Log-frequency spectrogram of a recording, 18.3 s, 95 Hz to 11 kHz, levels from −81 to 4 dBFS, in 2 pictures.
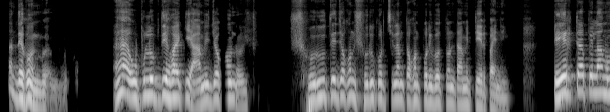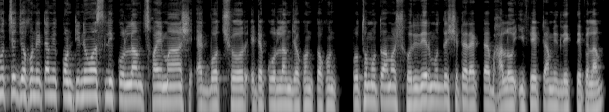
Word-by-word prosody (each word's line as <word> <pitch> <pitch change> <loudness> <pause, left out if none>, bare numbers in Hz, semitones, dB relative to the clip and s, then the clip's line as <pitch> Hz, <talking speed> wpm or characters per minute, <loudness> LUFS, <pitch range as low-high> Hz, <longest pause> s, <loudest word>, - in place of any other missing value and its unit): আ - - -3
দেখুন, 165 -4 +7
ব - - -2 1.1
হ্যাঁ 220 +1 +5
উপলব্ধি 190 +3 +4
হয় 175 -1 +6
কি? 175 - 0 0.2
আমি 145 +4 +3
যখন 165 +1 0 1.0
শুরুতে 170 +6 +1
যখন 185 0 -1
শুরু 155 0 0
করছিলাম 160 0 -1
তখন 155 +1 -1
পরিবর্তনটা 140 -2 -1
আমি 130 - -1
টের 120 -3 0
পাইনি। 90 -5 -3 0.7
টেরটা 215 +6 +7
পেলাম 220 -1 +3
হচ্ছে 205 +1 -2
যখন 190 0 0
এটা 180 - -5
আমি 190 - -1
কন্টিনিউয়াসলি 180 +1 0
করলাম 155 0 +1
৬ 145 -2 -1
মাস, 145 -2 -1 0.2
১ 125 - -6
বছর 130 0 -1 0.2
এটা 130 +2 -3
করলাম 130 0 -1
যখন 130 +1 -3
তখন 130 +2 -4 0.3
প্রথমত 145 +1 -3
আমার 140 -1 -1
শরীরের 135 +3 0
মধ্যে 145 0 -3
সেটার 140 -2 -3
একটা 135 - -6 0.2
ভালো 120 +4 -2 0.2
effect 135 +4 -3
আমি 125 0 -2
লিখতে 115 0 -4
পেলাম। 105 0 -1
150 Hz, 150 wpm, -20 LUFS, 130-180 Hz, 1.1 s, দেখুন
